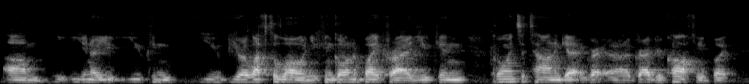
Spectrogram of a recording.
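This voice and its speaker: Dark-voiced man in his twenties from Serbia. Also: lowish voice, moderate pace, few pauses, echoey room. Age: 20s. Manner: relaxed, easygoing, with frequent fillers and restarts. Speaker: guest real estate agent. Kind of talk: casual interview talk.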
